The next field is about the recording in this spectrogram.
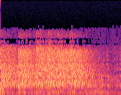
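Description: Dense, continuous roar of massed gunfire in a radio drama battle between settlers and attacking Indians, a loud, unbroken din that eases toward the end.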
